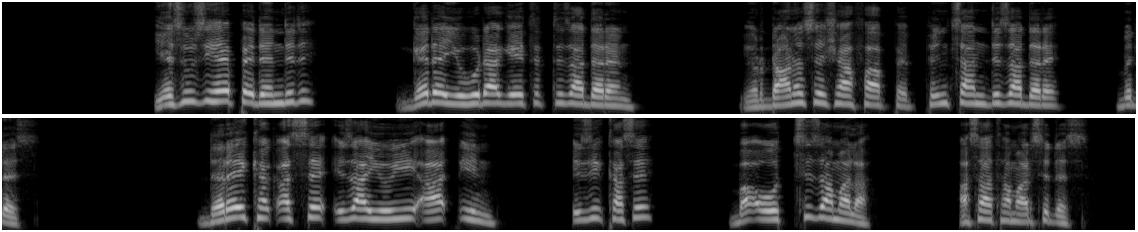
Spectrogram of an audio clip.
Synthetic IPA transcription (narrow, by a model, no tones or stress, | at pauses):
jɛs̬uːs̬ɪhɛpːɛd̪ɛnd̪ɪd̪ɪ | ɡɛd̪ɛjʊhʊd̪ɐɡe̞ːt̪ɛt̪ːɪzɐd̪ɛɾɛn | jɔɾd̪aːnɔsɛʃaːfaːpːɛpɪnt͡sːɐnd̪ɪzɐd̪ɛɾɛ | bɪd̪ɛs | d̪ɛɾɛjkːɐkʼɐsːɛʔɪzɐjʊjiːaːɗːiːn | ɪzɪkɐsɛ | bɐo̞ːt͡sːɪzɐmɐlɐ | ʔɐsaːt̪ɐmaːɾsɪd̪ɛs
